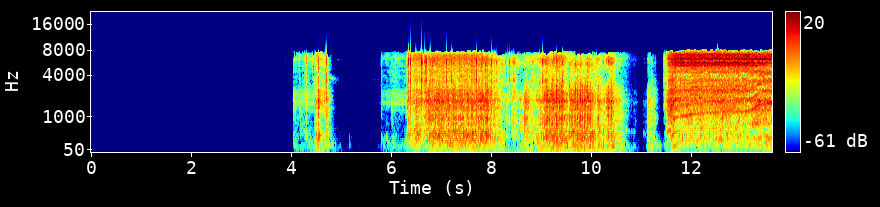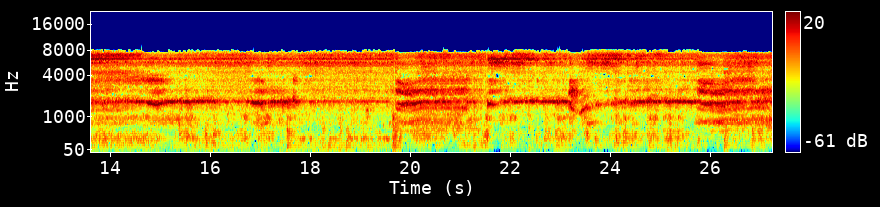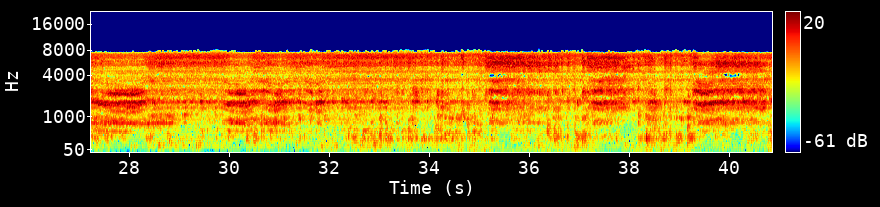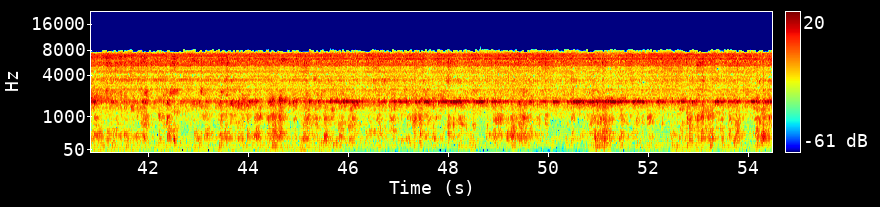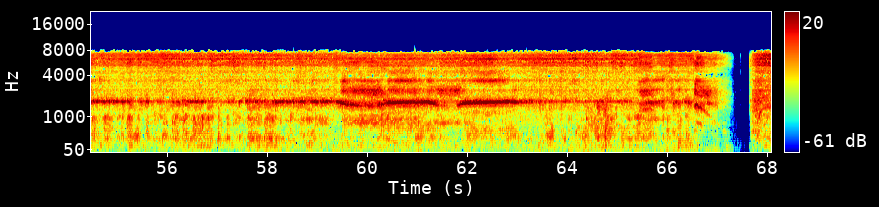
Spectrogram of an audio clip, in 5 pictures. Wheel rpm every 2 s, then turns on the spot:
0, 0, 0, 10, 10, 30, 170, 230, 230, 230, 230, 200, 220, 230, 230, 230, 230, 230, 230, 230, 230, 230, 230, 230, 230, 230, 230, 230, 230, 230, 220, 230, 230, 90.
6-10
